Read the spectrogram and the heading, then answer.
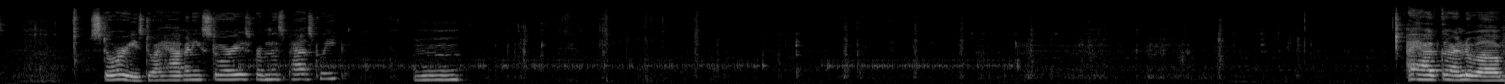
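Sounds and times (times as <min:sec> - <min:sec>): faint high hum: 0:00.0 - 0:15.0
wet chewing mouth sounds: 0:03.4 - 0:14.0.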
